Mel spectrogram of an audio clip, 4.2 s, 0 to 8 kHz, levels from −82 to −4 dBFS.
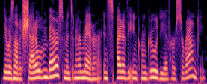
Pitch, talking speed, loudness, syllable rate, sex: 220 Hz, 260 wpm, -15 LUFS, 7.5 syllables/s, female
